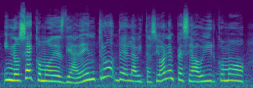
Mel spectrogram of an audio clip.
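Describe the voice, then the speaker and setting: A woman's voice: high-pitched, lively intonation, brisk, a little mellow, slight background noise. A woman playing a troubled young student, giving earnest, conversational testimony in an audio documentary drama. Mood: troubled, puzzled. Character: troubled young female student witness, sympathetic. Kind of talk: casual acted documentary testimony.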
